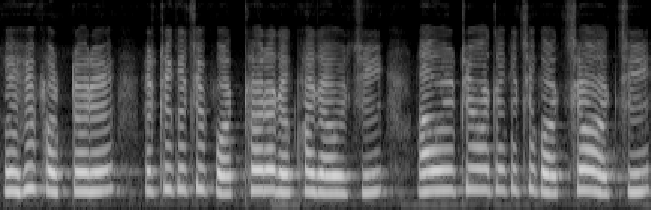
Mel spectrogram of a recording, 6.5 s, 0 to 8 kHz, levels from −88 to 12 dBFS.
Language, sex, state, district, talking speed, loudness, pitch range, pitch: Odia, female, Odisha, Nuapada, 130 wpm, -14 LUFS, 270-295 Hz, 280 Hz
